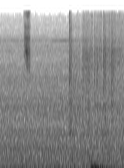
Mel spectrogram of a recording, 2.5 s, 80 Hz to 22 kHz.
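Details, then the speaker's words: 10kVA diesel generator started via remote signal (terminals 5 and 24 bridged, yellow remote button): quiet, then brief crank and low rumble catching and running on; normal crank and start. "now if i press the yellow button the remote it will crank because i've shot the signal"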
